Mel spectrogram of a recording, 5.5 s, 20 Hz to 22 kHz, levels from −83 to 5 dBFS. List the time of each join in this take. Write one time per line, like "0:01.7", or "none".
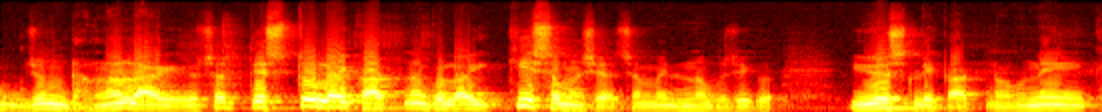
none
